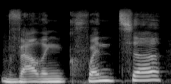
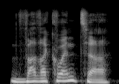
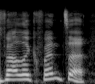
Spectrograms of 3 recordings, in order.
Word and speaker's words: Valaquenta: And with that, what's it, Valinquenta? If I say it right, yeah, Valaquenta is over. That is Valaquenta.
